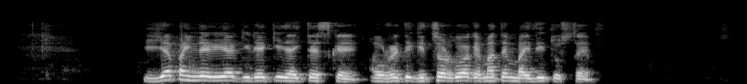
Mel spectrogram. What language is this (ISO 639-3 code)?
eus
